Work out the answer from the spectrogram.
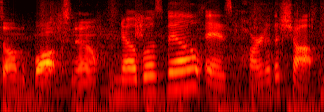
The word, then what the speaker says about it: Noblesville: Noblesville, There you go, Noblesville.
